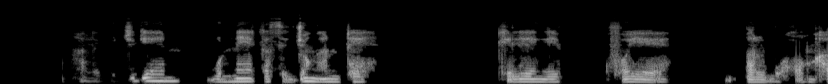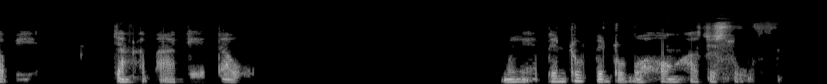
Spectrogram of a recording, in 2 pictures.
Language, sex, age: Wolof, female, 36-49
